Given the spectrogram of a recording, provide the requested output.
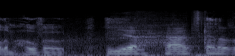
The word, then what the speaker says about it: H0v0t: I'm getting word that the team name is actually Hoot, not Hovit. Hoot? It's Hoot, and I guess the V is silent, so...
